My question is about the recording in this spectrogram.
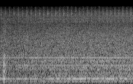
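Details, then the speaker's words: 1997 Renault Twingo 1 at idle after a coolant drain and refill (coolant was 3 years old): both radiator fans kick in. Steady, even fan whir over a smooth idle, no rattles or scraping; normal cooling fan operation. "ah ça y est les amis deux ventilos tourner"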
